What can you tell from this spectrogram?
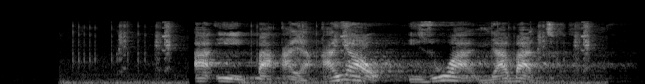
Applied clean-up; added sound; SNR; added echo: none; Bird vocalization, bird call, bird song; 10 dB; reverberation time 1.7 s.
